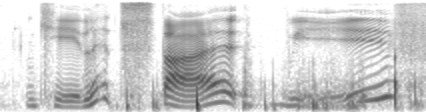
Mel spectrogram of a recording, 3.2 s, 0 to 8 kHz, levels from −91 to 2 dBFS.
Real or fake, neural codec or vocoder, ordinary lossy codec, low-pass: real; none; none; 7.2 kHz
